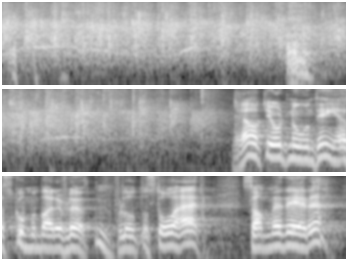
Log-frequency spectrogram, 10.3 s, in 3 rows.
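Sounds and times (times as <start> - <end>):
audience applause: 0.0 - 5.7
speech: 0.1 - 0.4, 5.8 - 10.3.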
